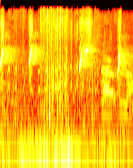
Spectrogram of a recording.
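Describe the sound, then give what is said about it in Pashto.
Short, bright calls from a flock of about twenty kept pigeons in Ghazni. A few quick rising chirps stand out over a low, steady rumble. “د نوموړي شاوخوا شل ساتلې کوترې ډېرې سپینه او شنه رنګونه لري.”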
